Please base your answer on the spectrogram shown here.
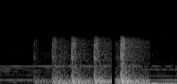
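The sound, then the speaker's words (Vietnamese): Heavy pounding on an old wooden door, a rapid, even series of deep, muffled thuds that hit hard and run together without pause. “Cánh cửa lúc này bị nó đập dồn dập. Tiếng đập cửa cứ thùng thùng vang lên.”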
